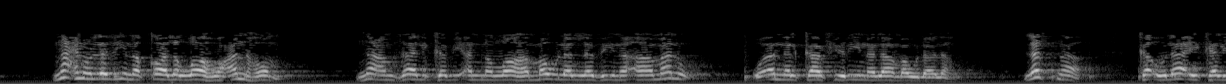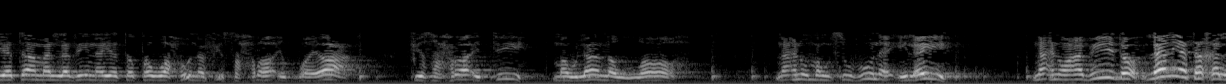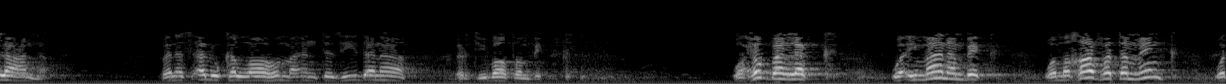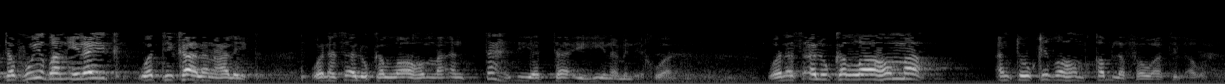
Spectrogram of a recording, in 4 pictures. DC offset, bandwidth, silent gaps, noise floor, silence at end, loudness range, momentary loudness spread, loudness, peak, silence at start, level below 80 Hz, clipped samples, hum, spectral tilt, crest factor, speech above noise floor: 0.3%; 4.7 kHz; none; -61 dBFS; 0.2 s; 7 LU; 17 LU; -25 LUFS; -6 dBFS; 0.55 s; -66 dBFS; under 0.1%; 50 Hz at -65 dBFS; -9 dB/octave; 20 dB; 37 dB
